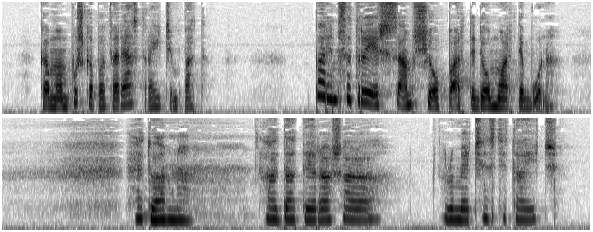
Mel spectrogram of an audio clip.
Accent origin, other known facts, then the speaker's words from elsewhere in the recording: Domnești, Argeș, Romania; Nu, doamnă. Eu sunt deloc din Domnești.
